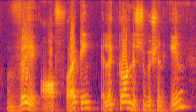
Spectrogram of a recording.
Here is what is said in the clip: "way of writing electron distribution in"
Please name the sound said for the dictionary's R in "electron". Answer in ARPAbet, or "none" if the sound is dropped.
R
